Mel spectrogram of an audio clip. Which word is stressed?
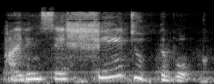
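she. The stress falls on the word she. Someone else took the book. "he took the book"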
